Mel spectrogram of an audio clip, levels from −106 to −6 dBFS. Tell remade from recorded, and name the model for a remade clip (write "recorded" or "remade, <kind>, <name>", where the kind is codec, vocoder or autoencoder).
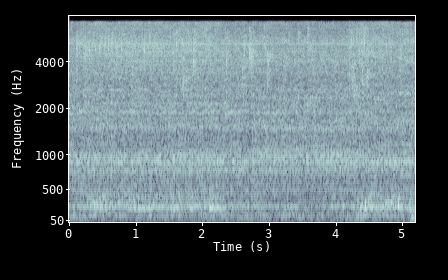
remade, vocoder, WaveNeXt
